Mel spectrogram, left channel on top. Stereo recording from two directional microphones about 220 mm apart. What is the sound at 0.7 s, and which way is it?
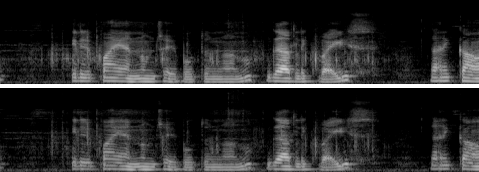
Speech, 10° left (ahead or behind).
